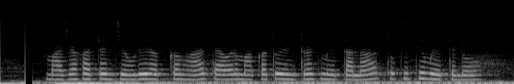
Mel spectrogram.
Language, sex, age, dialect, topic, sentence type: Marathi, female, 18-24, Southern Konkan, banking, question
